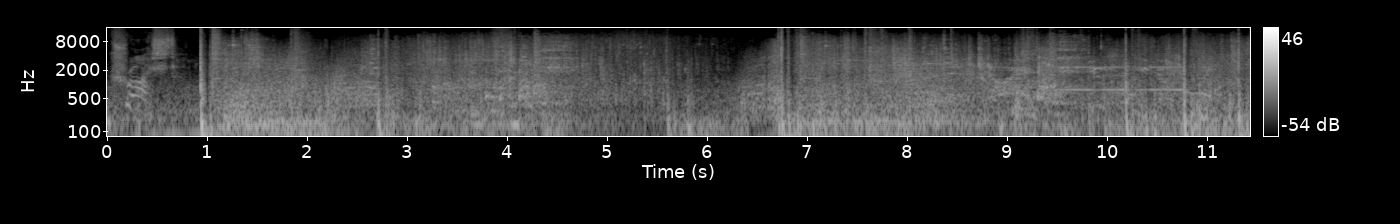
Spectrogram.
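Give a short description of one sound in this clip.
Explosions rumble and crackle nearby.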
